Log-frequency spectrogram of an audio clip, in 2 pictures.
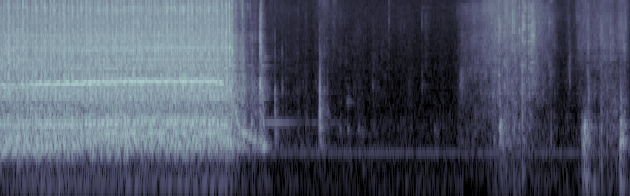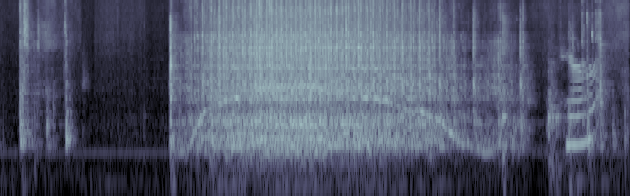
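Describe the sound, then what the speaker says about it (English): A sewing machine stitches up a side split in two loud, sustained runs, the first about three seconds long and the second about four, separated by a quiet gap filled with handling clicks and light knocks. "Rotate and continue sewing up the side split."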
